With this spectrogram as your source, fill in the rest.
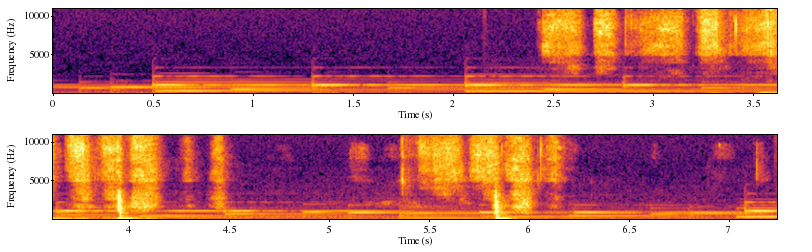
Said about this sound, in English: carefully slice the rotten tomato thinly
